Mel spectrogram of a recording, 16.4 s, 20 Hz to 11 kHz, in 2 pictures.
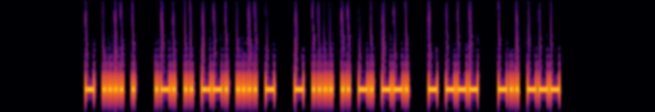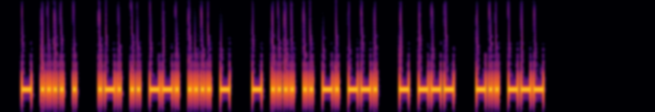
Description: Morse code, heard as a keyed tone, about 31 wpm, 700 Hz. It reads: THE RIGHT THING TO DO THE RIGHT THING TO DO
